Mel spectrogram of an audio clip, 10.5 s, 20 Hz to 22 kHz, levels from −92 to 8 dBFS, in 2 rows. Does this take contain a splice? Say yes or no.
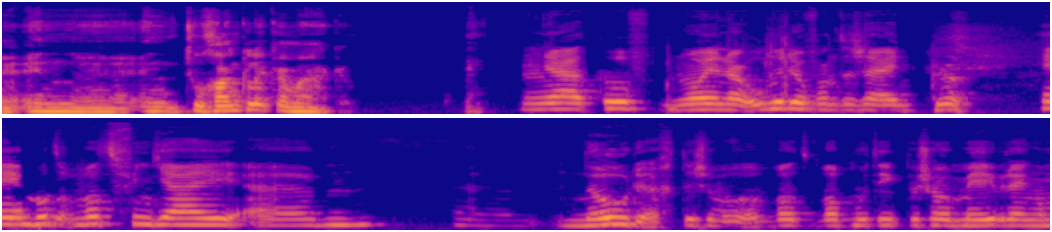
no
